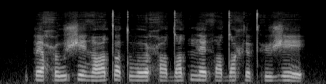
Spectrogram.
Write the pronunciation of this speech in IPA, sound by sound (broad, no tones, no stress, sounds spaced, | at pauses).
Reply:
p ɛ ħ u ʃ e ð ɑ t̪ ɔ t β o ħ u dˤ ʉ t n ɛ θ e dˤ o x ɾ ɵ t̪ʰ ʉ ʒ e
